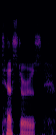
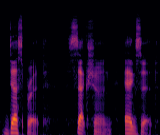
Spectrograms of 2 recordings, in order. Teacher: All of them have that rhythm to it where the accented syllable is on the first syllable instead of the second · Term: trochees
